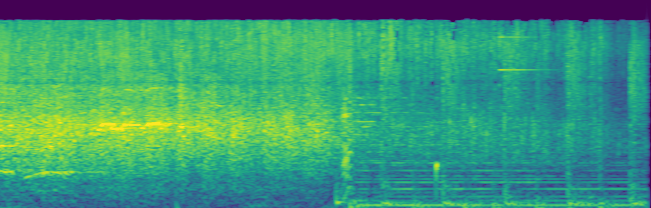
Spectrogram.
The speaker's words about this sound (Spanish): Esto fue, señoras y señores, Emprende, Estafadores. Un fuerte aplauso para ustedes.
